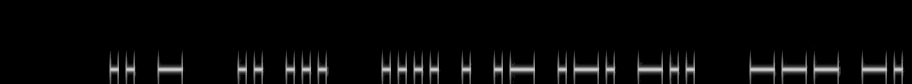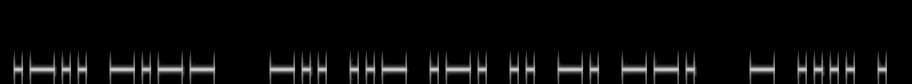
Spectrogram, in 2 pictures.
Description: Morse code, heard as a keyed tone, about 15 wpm, 700 Hz. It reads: IT IS HEARD ONLY DURING THE
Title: Sentences from Top 1200 Words 15wpm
